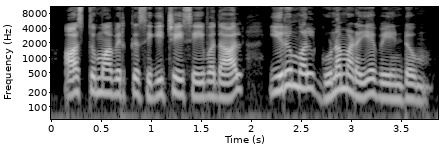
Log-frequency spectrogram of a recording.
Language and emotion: Tamil, neutral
